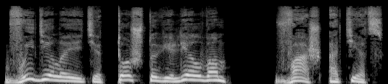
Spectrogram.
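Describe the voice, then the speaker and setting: A man reading the words of a calm, earnest male teacher in a solemn, emphatic way. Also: on the high side, slow, husky, dry recording, studio quality, pitched above the performer's own voice, exaggerated voice.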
